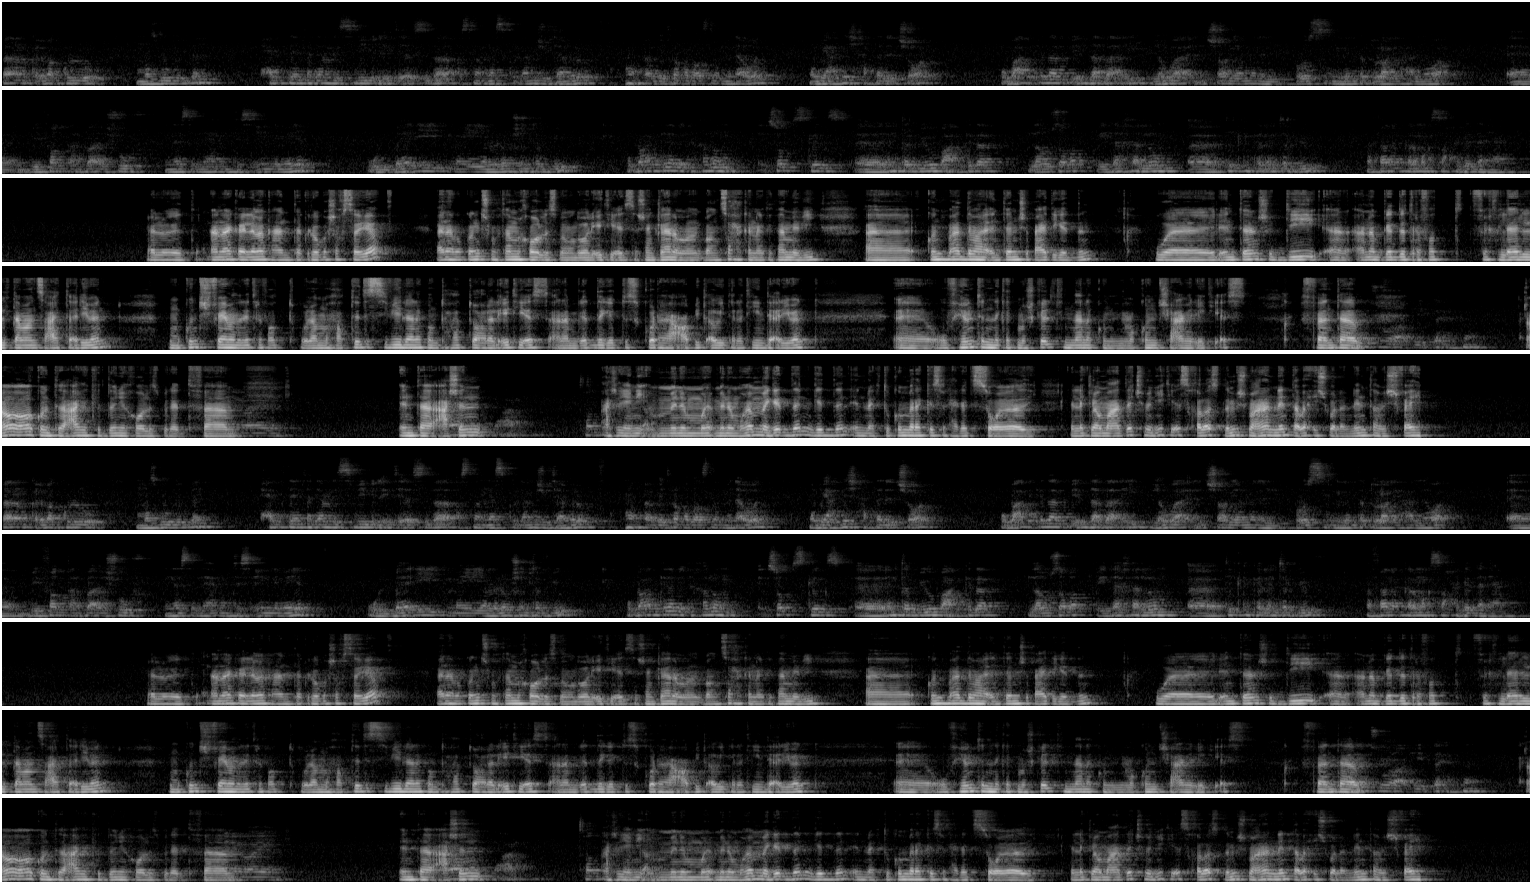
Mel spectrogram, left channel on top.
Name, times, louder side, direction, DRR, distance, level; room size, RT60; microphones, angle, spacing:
voice 1, 0.0-2.2 2.6-5.9 6.2-7.7 8.1-9.3 10.0-14.5 15.0-18.4 18.9-21.0 21.5-25.2 25.5-28.5 28.9-30.4 32.5-33.1 59.2-60.6 63.3-63.9 65.5-66.5 66.9-67.7, right 2 dB, 65° right, 7.9 m, -40 dB
voice 2, 32.0-34.4 34.9-41.5 41.8-45.0 45.3-58.3 58.6-59.4 61.1-63.5 65.1-65.9 67.1-75.3, left 4 dB, 55° left, 1.0 m, -25 dB
24.0 x 16.5 x 7.7 m
head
